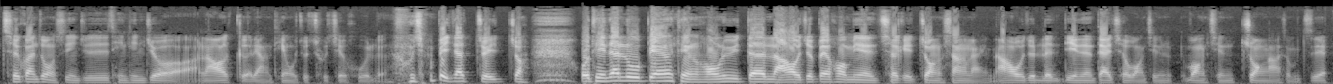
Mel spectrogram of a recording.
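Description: Young man, Taiwanese Mandarin accent, low voice, dry close sound, animated casual storytelling. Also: a little fast, hardly any pauses, smooth, dry recording. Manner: animated, acts out quoted voices. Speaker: podcast host.

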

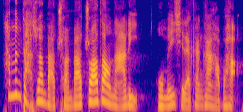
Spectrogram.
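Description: A woman storyteller reading a picture book to small children in an animated way, coaxing them with questions. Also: fairly low pitch, rapid-fire.

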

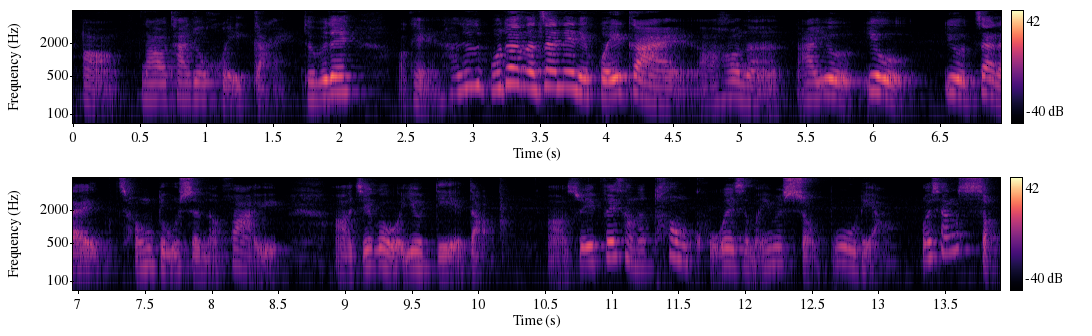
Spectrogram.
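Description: Animated woman pastor leading Bible study. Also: mid-range voice, moderate pace. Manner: emphatic, animated, many filler sounds; laughs often while explaining.

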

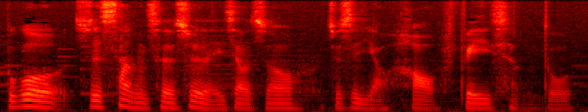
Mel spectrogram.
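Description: A man's voice: low-pitched, normal speed, mellow, faint music behind. A young man with a Taiwanese Mandarin accent, telling a personal story in a chatty, meandering podcast style full of fillers. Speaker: podcast host.

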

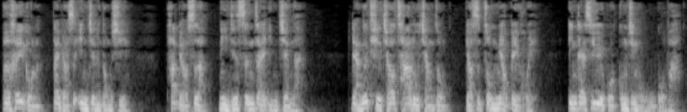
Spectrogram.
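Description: A man voicing a doomed male court fortune-teller who speaks low, hushed and resigned. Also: a little fast, natural voice. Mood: solemn.

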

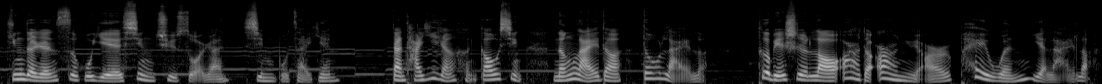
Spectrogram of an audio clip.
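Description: A woman narrating a novel chapter as a scripted audiobook, switching her pitch for each family member in the dialogue. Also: measured pace, soft background music. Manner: voices the family's dialogue with lively pitch shifts.

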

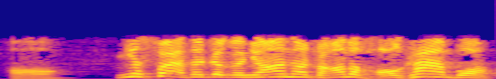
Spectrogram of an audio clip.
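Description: A man's voice: big pitch swings, brisk, full character voice. A man voicing an impatient, girl-crazy ancient king who pleads and whines eagerly. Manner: eager, whiny, high-pitched pleading. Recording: tinny lo-fi phone-like sound.

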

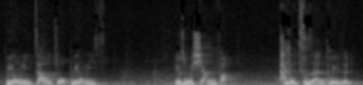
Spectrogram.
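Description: A man's voice: fairly high pitch, sing-song, brisk, warm tone. Monk man preaching, keeps asking "right?", voice swoops up n down, echoey room. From Taiwan. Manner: asks listeners rhetorical questions often; mixes Taiwanese phrases into Mandarin. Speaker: Buddhist abbot. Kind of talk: dharma talk on precepts. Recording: roomy echo, faint noise.

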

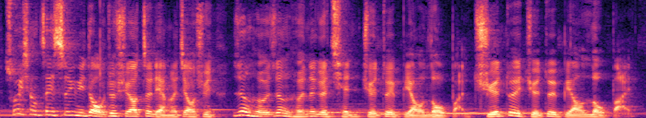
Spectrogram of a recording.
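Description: A man hosting a podcast, telling a story and then teaching English words, lively and animated. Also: over music. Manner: lively, swings pitch up when telling the story, slow when drilling words. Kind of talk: casual storytelling and vocabulary lesson.

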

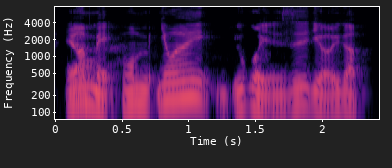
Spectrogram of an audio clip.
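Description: A man who is a native English speaker chats casually in halting, foreign-accented Mandarin, slipping in English words. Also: medium pitch, expressive, slightly rough. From outside Taiwan, abroad. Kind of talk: casual chat.

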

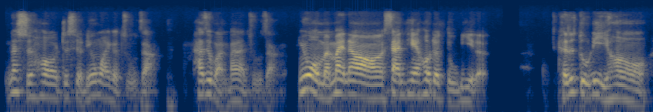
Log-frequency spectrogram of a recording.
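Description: A man with a Taiwanese Mandarin accent telling a work story in casual podcast chat, acting out the people he quotes. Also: fast. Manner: animated, acts out quoted people with big pitch jumps. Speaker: podcast co-host.

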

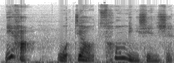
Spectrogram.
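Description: A woman's voice: mid-range voice, very animated, unhurried, darkish tone, husky, full character voice. A woman voicing a proud man in a children's storybook, talking in a boastful, easily flustered manner. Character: proud man thought to be the cleverest.

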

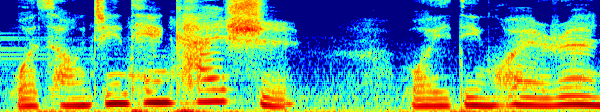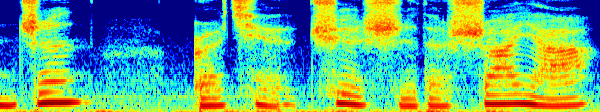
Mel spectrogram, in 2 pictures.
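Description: A woman voicing a shy little girl in a storybook, speaking softly and sweetly in a hushed, unhurried way. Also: medium pitch, faint music behind, natural voice. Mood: earnest. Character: small shy girl nervous at the dentist.

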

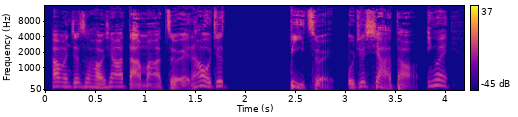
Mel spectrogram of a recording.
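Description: A man with a Taiwanese Mandarin accent chats on a podcast, telling a personal story in a rush. His pitch leaps up and down as he acts out the people he met. The sound is close and dry, with no room echo. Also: fast. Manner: animated storytelling, acts out quoted voices. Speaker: podcast host. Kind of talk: casual chat, storytelling.

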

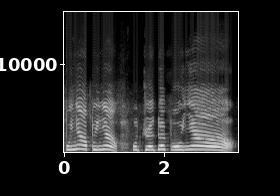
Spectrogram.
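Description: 一位女性在给孩子讲的故事里扮演一只天真黏人的甲龙宝宝，声音尖细稚嫩。. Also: female voice, a little slow, dull audio. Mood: tearful. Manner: high childlike pleading. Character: little baby ankylosaur, sweet, clingy, eager.

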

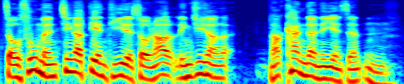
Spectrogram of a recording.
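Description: A man with a Taiwanese Mandarin accent, a guest on a radio interview, telling a story with lively acted-out quotes. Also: mid-range voice, fast talker. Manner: animated storyteller who acts out quoted lines.

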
